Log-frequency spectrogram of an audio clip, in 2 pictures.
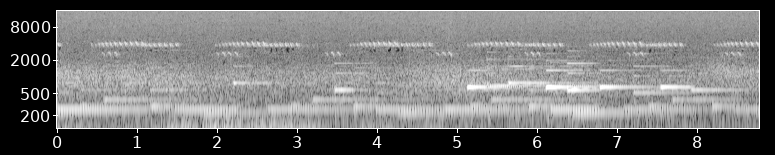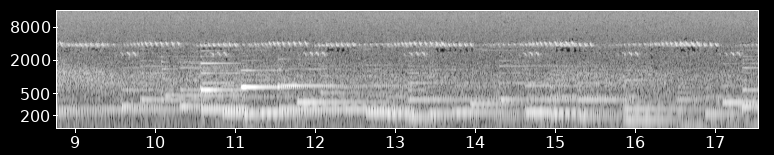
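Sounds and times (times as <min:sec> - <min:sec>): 
crickets chirping: 0:00.0 - 0:17.5
soft wind in the grass: 0:00.0 - 0:17.5.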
